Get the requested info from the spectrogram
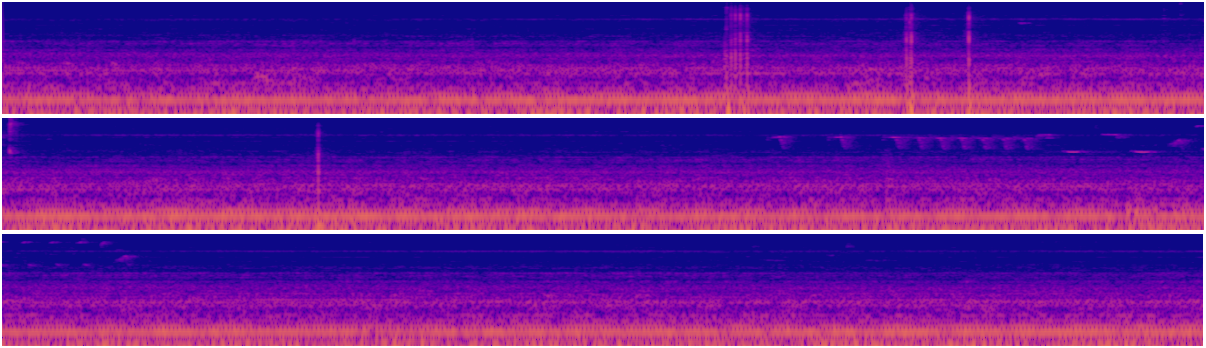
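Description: Steady low machine hum that holds an even level throughout. A few faint sharp clicks come between about four and eight seconds in, and a short run of quick, faint high chirps comes around ten to twelve seconds in.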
